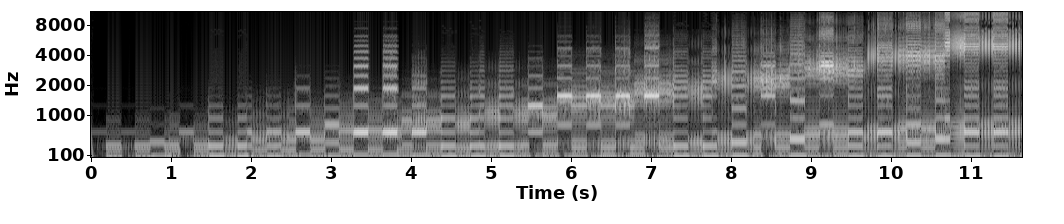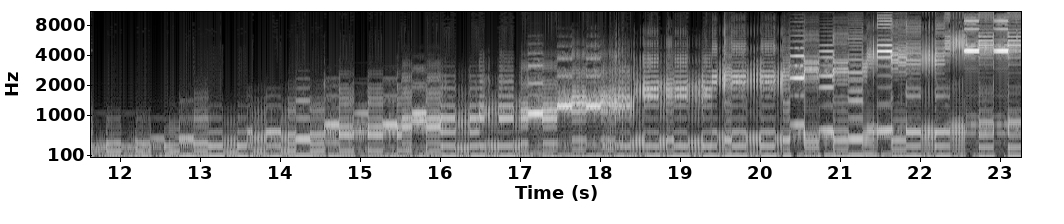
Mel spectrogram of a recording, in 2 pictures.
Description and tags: Analog Seqencing and Digital Samples
processed, Sampler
